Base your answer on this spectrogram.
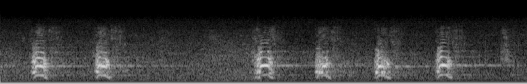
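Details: Rottweiler at the ADRK breed survey (Körung) of 1994 barking: two quick barks, a gap of over a second, then four more roughly every 0.6 seconds, with a steady tone beneath.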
